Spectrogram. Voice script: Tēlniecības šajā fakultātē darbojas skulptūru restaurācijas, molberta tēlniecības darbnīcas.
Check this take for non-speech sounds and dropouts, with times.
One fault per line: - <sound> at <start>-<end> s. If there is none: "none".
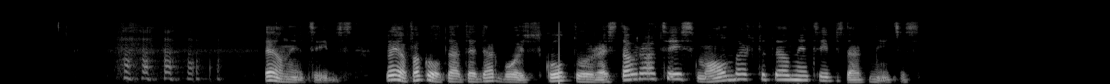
- laugh at 1.1-2.3 s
